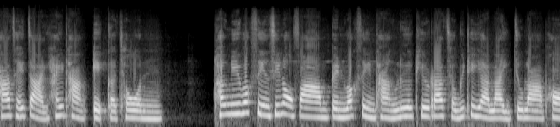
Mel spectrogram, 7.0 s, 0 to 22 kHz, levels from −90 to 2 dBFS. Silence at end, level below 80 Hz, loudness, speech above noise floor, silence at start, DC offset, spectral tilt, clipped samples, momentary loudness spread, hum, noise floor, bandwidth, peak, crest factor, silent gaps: 0 s; -54 dBFS; -15 LUFS; 51 dB; 0 s; under 0.1%; -6 dB/octave; under 0.1%; 4 LU; none; -66 dBFS; 14.5 kHz; -4 dBFS; 12 dB; none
